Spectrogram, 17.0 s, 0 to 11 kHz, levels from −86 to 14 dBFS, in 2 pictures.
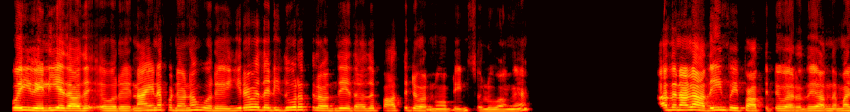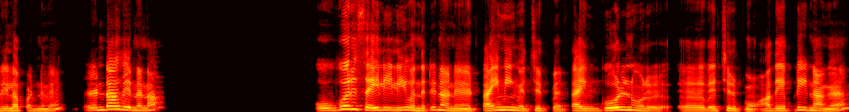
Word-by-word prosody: போய் 230 Hz, +1 st, +6 dB
வெளியே 220 Hz, +3 st, +5 dB
ஏதாவது 205 Hz, 0 st, +4 dB, 0.3 s
ஒரு 185 Hz, 0 st, -1 dB
நான் 215 Hz, +2 st, +4 dB
என்ன 245 Hz, -, +2 dB
பண்ணுவேன்னா, 215 Hz, +1 st, -3 dB
ஒரு 200 Hz, -1 st, -3 dB, 0.2 s
20 250 Hz, 0 st, +1 dB
அடி 230 Hz, -, -4 dB
தூரத்தில 260 Hz, -4 st, 0 dB
வந்து 200 Hz, +1 st, -4 dB
ஏதாவது 190 Hz, +1 st, -4 dB
பார்த்துட்டு 200 Hz, +2 st, -4 dB
வரணும் 170 Hz, -1 st, -5 dB
அப்படின்னு 175 Hz, +6 st, -8 dB
சொல்லுவாங்க. 155 Hz, -1 st, -4 dB, 1.5 s
அதனால 245 Hz, +1 st, +5 dB
அதையும் 240 Hz, +3 st, 0 dB
போய் 220 Hz, -1 st, -1 dB
பார்த்துட்டு 190 Hz, +1 st, -2 dB
வர்றது 175 Hz, +1 st, -3 dB
அந்த 180 Hz, 0 st, -4 dB
மாரிலாம் 190 Hz, 0 st, -1 dB
பண்ணுவேன். 165 Hz, -, -6 dB, 0.3 s
2வது 295 Hz, +6 st, +3 dB
என்னன்னா 220 Hz, +1 st, -1 dB, 1.7 s
ஒவ்வொரு 325 Hz, +10 st, +3 dB
செயல்லீலயும் 235 Hz, -1 st, +3 dB
வந்துட்டு 210 Hz, +4 st, -2 dB
நான் 210 Hz, -5 st, 0 dB, 0.3 s
டைமிங் 245 Hz, +2 st, +3 dB
வச்சிருப்பேன். 170 Hz, -3 st, -6 dB
டைம் 185 Hz, -2 st, +3 dB
கோல்ன்னு 245 Hz, +1 st, +3 dB
ஒரு 180 Hz, -, -4 dB, 0.4 s
அ -, -, -4 dB, 0.2 s
வச்சிருப்போம். 175 Hz, -2 st, -4 dB
அது 190 Hz, -, -3 dB
எப்டின்னாங்க, 205 Hz, -5 st, -1 dB
210 Hz, 140 wpm, -21 LUFS, 185-240 Hz, 1.7 s, போய்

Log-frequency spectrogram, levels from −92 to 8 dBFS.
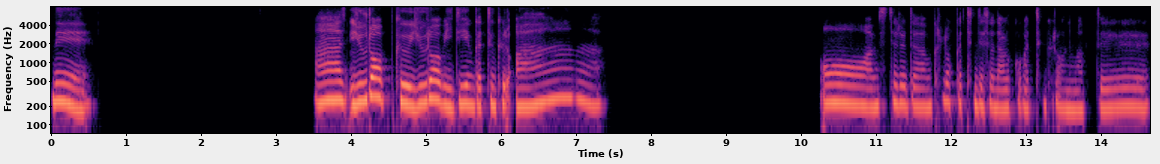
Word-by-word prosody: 네. 210 Hz, -5 st, +1 dB, 2.9 s
아 245 Hz, +2 st, +4 dB
유럽 255 Hz, +5 st, +5 dB
그 215 Hz, -4 st, +4 dB
유럽 225 Hz, +3 st, +4 dB
EDM 205 Hz, +2 st, +1 dB
같은 200 Hz, +1 st, -2 dB
그런 205 Hz, +1 st, -3 dB
아. 230 Hz, +2 st, -1 dB, 2.9 s
어 220 Hz, -2 st, +1 dB
암스테르담 200 Hz, 0 st, -4 dB
클럽 230 Hz, 0 st, -8 dB
같은 215 Hz, -2 st, -7 dB
데서 200 Hz, 0 st, -5 dB
나올 185 Hz, -1 st, -4 dB
것 195 Hz, -, -12 dB
같은 185 Hz, +2 st, -10 dB
그런 195 Hz, -3 st, -7 dB
음악들. 190 Hz, +2 st, -5 dB
210 Hz, 150 characters per minute, -25 LUFS, 195-230 Hz, 2.9 s, 유럽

